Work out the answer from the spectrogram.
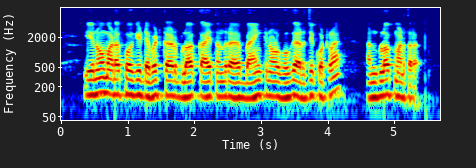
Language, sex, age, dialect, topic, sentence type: Kannada, male, 31-35, Dharwad Kannada, banking, statement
